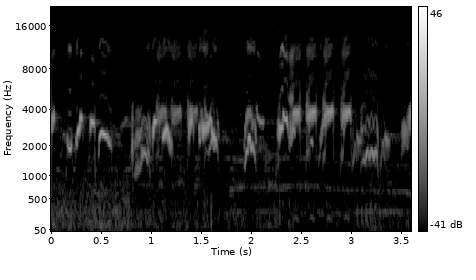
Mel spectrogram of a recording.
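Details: Red-whiskered bulbul singing in forest-voice style to stimulate other birds; loud, clear whistled phrases of bouncing, slurred notes, repeated almost without pause across the whole stretch.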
